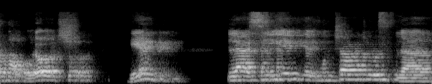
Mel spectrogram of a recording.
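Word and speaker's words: Mohorovičić: Ya, se escribe así, se pronuncia monoforobici.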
